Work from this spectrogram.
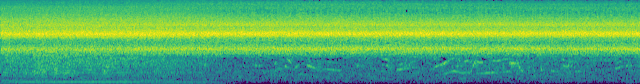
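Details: Cicadas in Ubon Ratchathani, Thailand, give a steady, unbroken high-pitched shrill buzz that holds at the same level throughout. A faint low hum in the first few seconds is followed by a few soft chirps in the background.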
